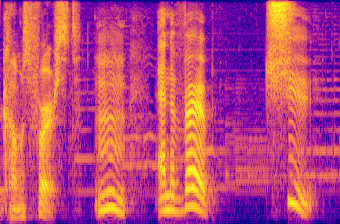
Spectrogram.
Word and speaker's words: 去: and the verb 去，去 All right, so that's Q-U, 4th tone, right? 对 Chu.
